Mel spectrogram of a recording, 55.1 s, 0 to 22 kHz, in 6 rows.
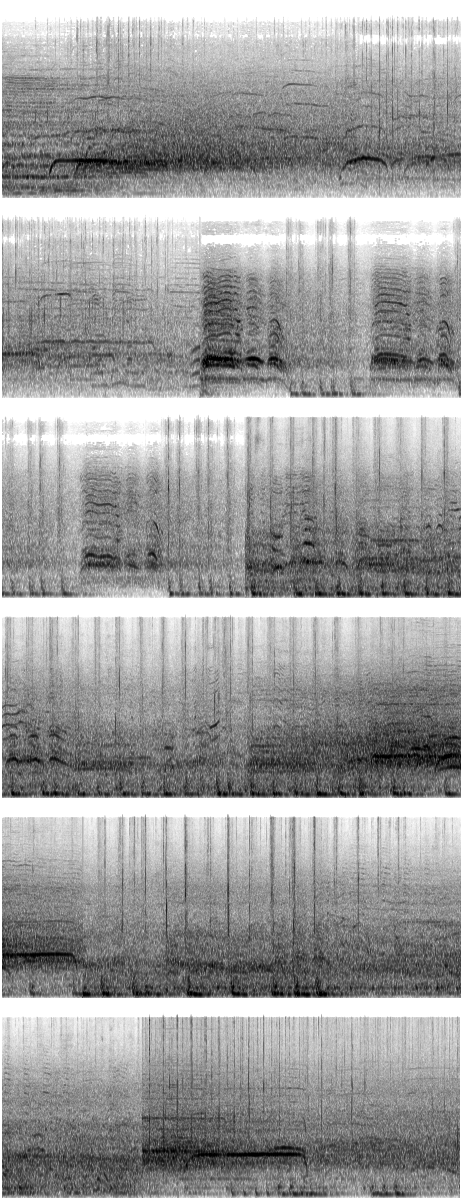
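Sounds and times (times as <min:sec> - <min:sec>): stadium crowd chanting and singing: 0:00.0 - 0:02.0, 0:13.0 - 0:55.0.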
